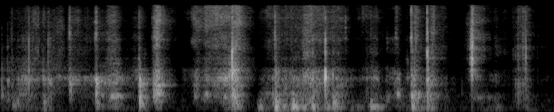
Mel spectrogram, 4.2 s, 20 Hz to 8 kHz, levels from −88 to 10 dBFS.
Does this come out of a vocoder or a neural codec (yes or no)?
yes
